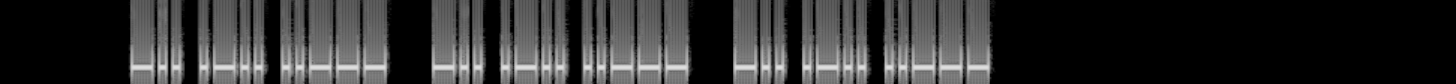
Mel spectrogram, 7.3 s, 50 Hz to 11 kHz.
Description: Morse code, heard as a keyed tone, about 34 wpm, 700 Hz. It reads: DL2 DL2 DL2
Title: Callsign Prefixes for Top 25 DXCC - Repeated 3x - 35wpm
